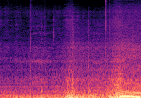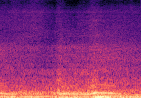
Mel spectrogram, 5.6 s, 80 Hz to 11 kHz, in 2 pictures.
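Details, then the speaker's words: 1995 Chevrolet S10 Blazer V6 on a cold Ohio winter day: deep, smooth rumble rising and falling with each rev, no knocks or ticks; sounds pretty good, pulling cleanly. "sounds pretty good it's just really weird not having a tachometer"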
